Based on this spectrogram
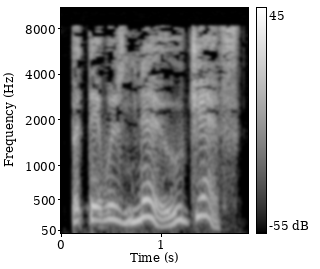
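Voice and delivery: usual speaking voice

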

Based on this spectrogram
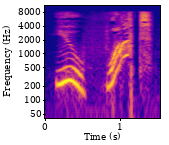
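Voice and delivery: high, incredulous shriek; appalled outburst, shooting upward. A narrator's reading. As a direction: shriek WHAT in shock. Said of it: "Andrea shrieked".

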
